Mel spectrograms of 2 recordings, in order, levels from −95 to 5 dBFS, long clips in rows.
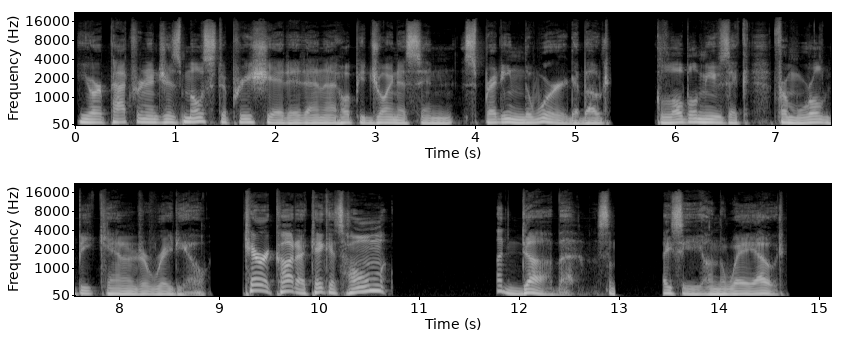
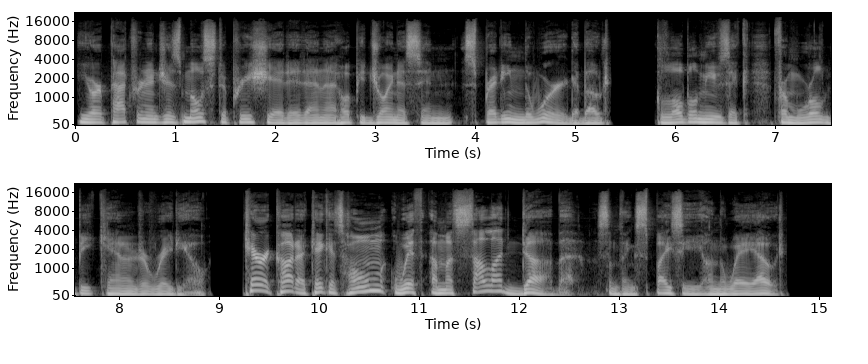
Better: second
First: audio cutting out; at 11 s for 1 s and at 13 s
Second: none

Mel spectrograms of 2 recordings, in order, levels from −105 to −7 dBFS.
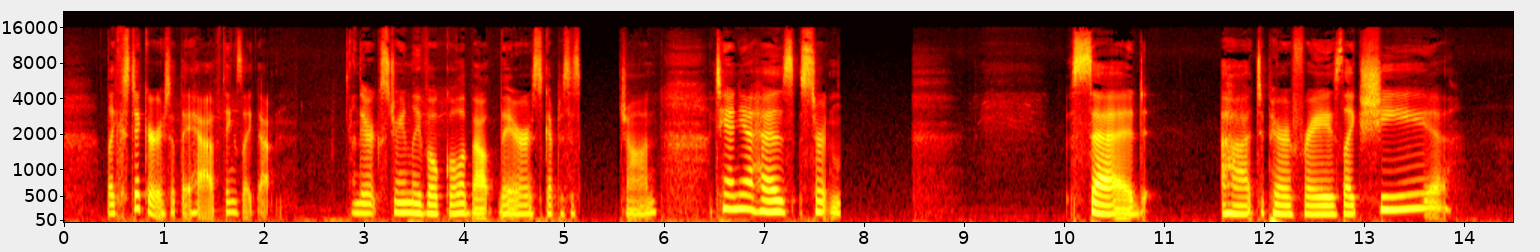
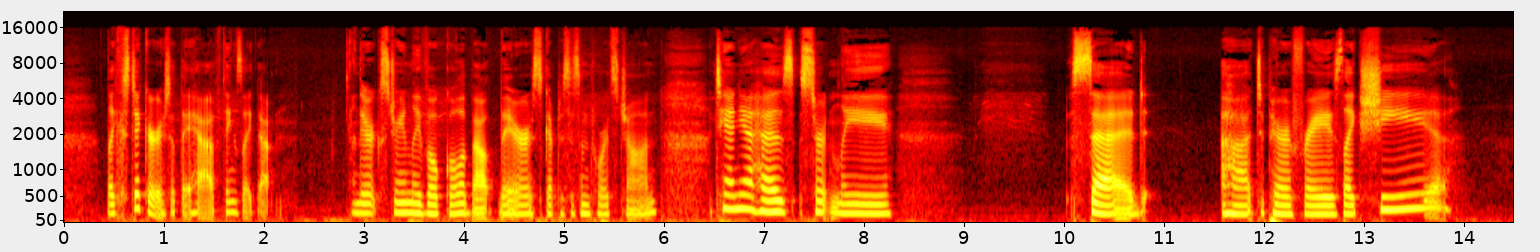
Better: second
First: audio cutting out; at 5 s and at 8 s for 0.5 s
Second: none

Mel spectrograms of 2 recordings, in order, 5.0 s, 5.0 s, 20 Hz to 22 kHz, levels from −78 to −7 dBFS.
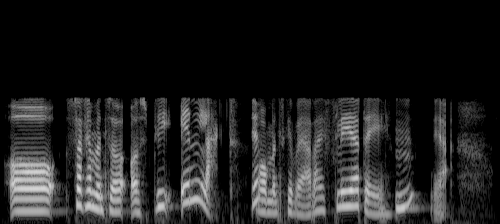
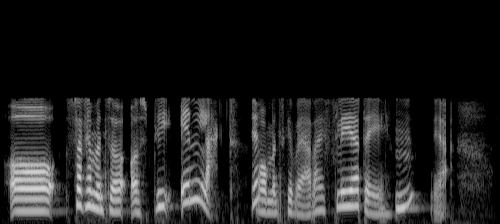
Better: neither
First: garbled, watery; badly; nothing above 4 kHz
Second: garbled, watery; badly; nothing above 4 kHz

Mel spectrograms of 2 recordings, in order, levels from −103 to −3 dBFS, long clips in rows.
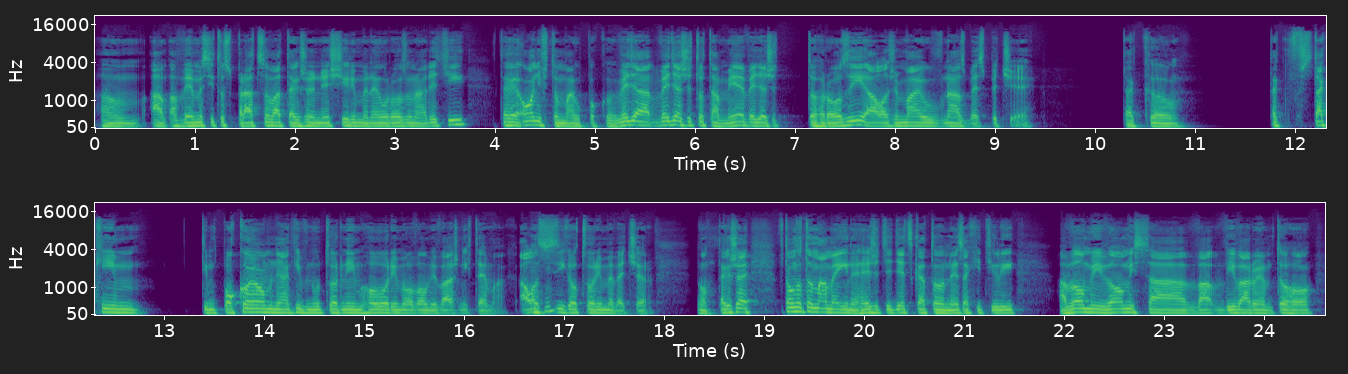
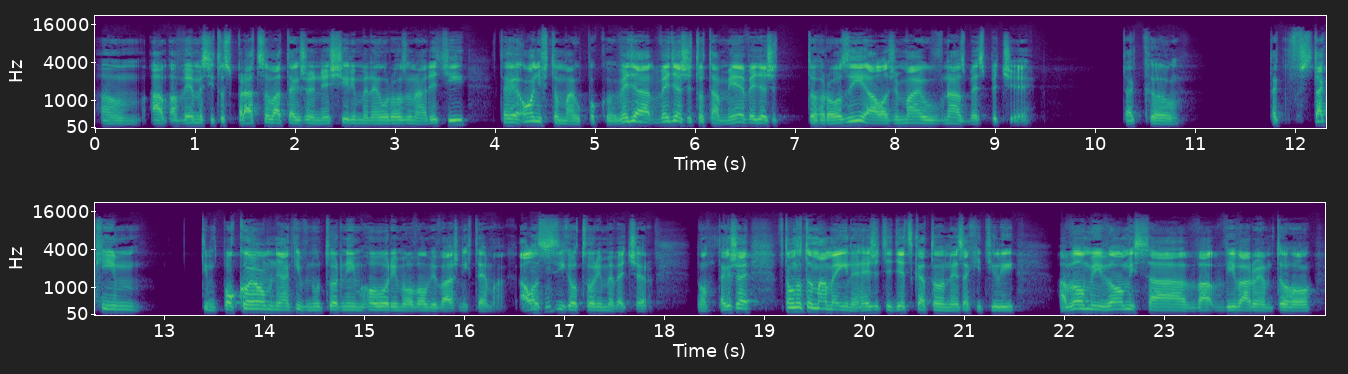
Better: first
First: none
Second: thin; somewhat; fading below 300 Hz

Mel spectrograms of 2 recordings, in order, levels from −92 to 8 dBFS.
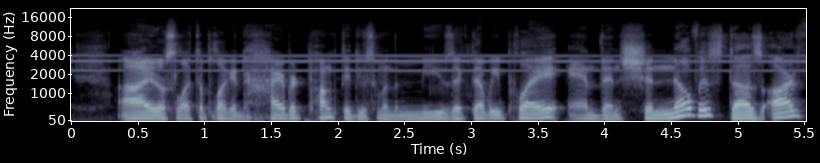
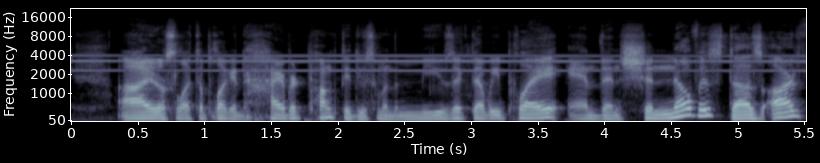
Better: neither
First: high-pitched whine; noticeable; throughout; 3 kHz, 15 dB below the speech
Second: high-pitched whine; noticeable; throughout; 3 kHz, 15 dB below the speech

